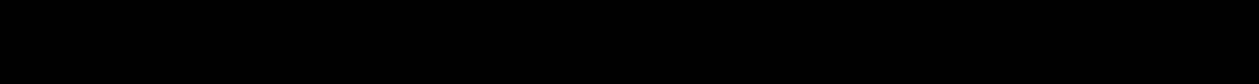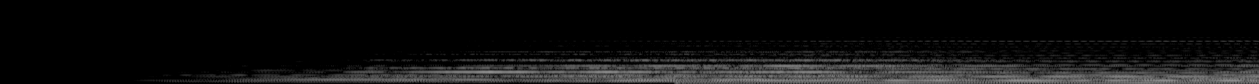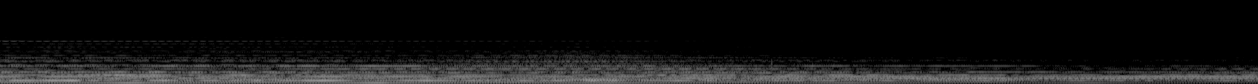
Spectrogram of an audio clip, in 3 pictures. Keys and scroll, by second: 5.2 b, 18.3 b, 30.0 a, 31.6 typing, 35.3 b.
